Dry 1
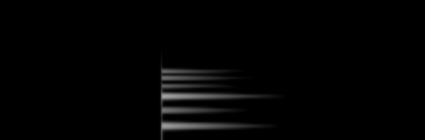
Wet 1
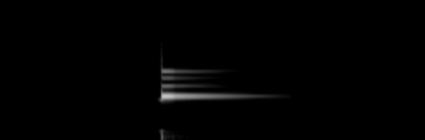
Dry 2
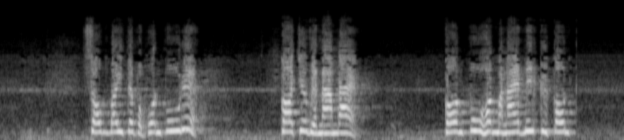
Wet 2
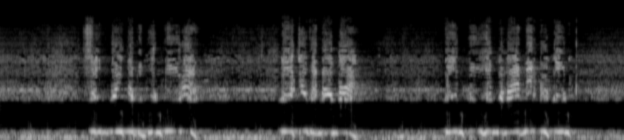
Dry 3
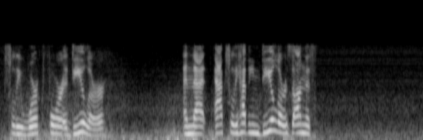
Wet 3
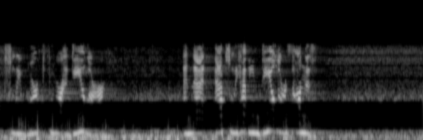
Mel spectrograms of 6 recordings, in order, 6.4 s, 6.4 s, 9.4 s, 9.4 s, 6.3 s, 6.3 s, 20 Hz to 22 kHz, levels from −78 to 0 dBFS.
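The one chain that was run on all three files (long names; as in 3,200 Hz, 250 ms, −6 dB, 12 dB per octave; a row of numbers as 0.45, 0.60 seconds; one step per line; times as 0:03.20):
reverb reduction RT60 0.84 s
brick-wall band-stop 280–1,200 Hz
octave-band graphic EQ 125/250/500/1,000/2,000/4,000 Hz +6/−10/+5/+12/−11/+4 dB
reversed playback
downward compressor 5 to 1, threshold −31 dBFS
reversed playback
notch comb filter 1,100 Hz
feedback delay network reverb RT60 1.3 s, low-frequency decay 1.55×, high-frequency decay 0.75×, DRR 19.5 dB
loudness normalisation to −24 LKFS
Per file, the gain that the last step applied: +14.0, +11.5, +12.0 decibels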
